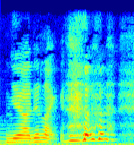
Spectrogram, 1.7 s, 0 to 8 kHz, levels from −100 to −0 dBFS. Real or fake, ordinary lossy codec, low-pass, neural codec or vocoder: real; none; 7.2 kHz; none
